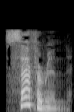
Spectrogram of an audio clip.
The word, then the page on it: sapphirine: British English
